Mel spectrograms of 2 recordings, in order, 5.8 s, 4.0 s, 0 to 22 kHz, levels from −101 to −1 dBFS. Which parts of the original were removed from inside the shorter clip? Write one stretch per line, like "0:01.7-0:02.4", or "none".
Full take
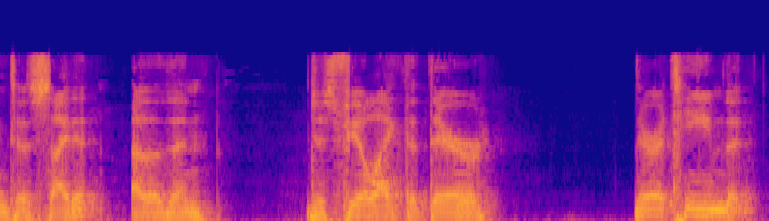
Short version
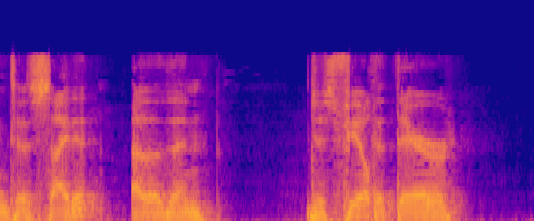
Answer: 0:02.8-0:03.0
